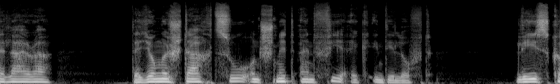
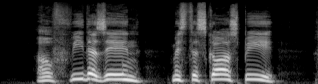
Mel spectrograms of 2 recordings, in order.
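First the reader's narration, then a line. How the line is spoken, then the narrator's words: Called out. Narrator (German): rief Lyra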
